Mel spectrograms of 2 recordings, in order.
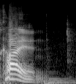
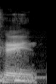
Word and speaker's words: Kane: eat lunch with us is it kayenne or Kane I pronounce it as kayen but it probably could be Kane it's prob Kane it's it's Kane all right it's Kane now yeah listen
